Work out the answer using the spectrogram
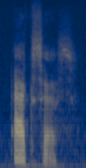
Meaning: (noun) 1. A way or means of approaching or entering; an entrance; a passage 2. The act of approaching or entering; an advance
- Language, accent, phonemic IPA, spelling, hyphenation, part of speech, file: English, US, /ˈækˌsɛs/, access, ac‧cess, noun / verb, En-us-access.ogg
